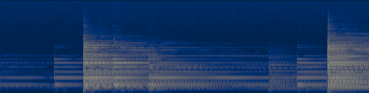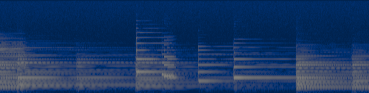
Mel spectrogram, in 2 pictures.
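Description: Slow piano music: chords and single notes struck one after another and left to ring out.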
